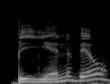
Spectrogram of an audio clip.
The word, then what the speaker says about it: Bienville: It's pronounced Bienville?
